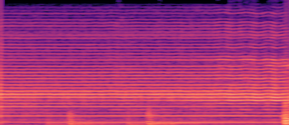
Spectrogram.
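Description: Carnatic music: a single melodic instrument holds one long, steady note.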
